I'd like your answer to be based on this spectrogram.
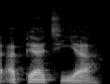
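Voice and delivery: mock embarrassment; embarrassed. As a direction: imitate a bashful winner, drawn out and soft. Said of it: "он так засмущался".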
